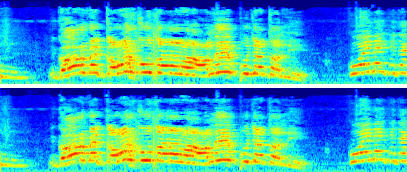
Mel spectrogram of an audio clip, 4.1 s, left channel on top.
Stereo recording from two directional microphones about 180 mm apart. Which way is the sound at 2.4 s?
15° right (ahead or behind).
